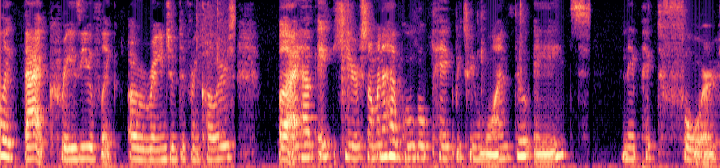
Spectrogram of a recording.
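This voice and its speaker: A young woman doing a casual makeup vlog, blunt and self-mocking, swearing freely and laughing at herself. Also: fairly high pitch. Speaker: beauty vlogger. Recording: somewhat distant mic with faint noise.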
